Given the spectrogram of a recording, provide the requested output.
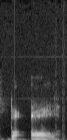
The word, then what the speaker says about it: Baal: spirits the warriors of Baal. Or for you scholars out there just so you know I know how to say it. It's but all there's a glottle stop in there.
